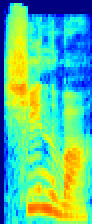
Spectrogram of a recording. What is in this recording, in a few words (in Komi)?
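"синва", Komi, female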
